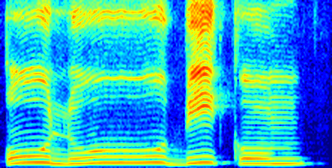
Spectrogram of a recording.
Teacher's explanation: باریک، وَلِيُمَحِّصَ مَا فِي قُلُوبِكُمْ، اس کو قلوبکم نہیں پڑھنا، قو، قاف موٹا بھی اور پیش کی وجہ سے ہونٹ گول کریں گے ، قلوبکم، واللہ علیم بذات الصدور، واللہ لام موٹا پڑھیں گے،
